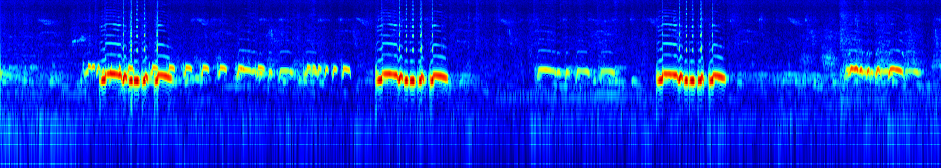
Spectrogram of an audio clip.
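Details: Loud "kung" song of a local zebra dove in strong voice, played as a lure for other zebra doves: bursts of rippling, warbled coos interleaved with softer stuttering trills, repeated in a steady cycle.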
